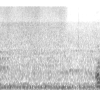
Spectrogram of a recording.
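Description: Salt being sprinkled by hand onto rolled-out paratha dough: a soft hiss that fades about a second and a half in, over a steady low background hum.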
